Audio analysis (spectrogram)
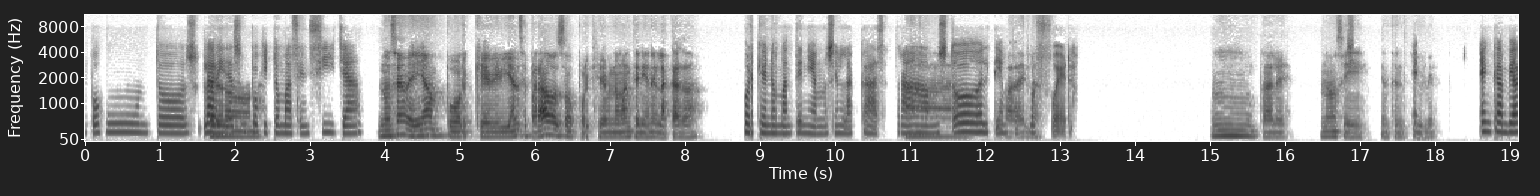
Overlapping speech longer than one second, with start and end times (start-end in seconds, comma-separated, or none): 10.9-12.8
